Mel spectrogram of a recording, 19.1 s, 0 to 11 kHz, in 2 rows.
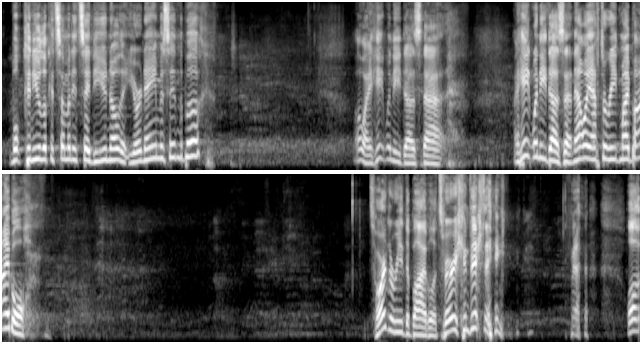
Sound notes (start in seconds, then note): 3.8 congregation chattering; 18.1 laughs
